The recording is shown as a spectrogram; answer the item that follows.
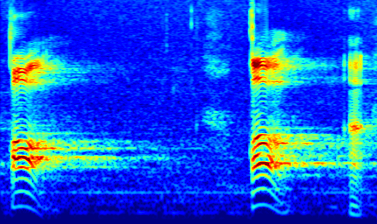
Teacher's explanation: qaf itu berada di lidah bahagian belakang.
